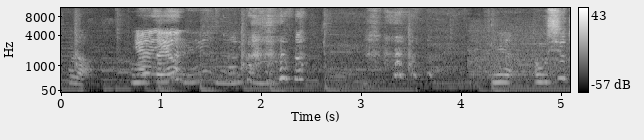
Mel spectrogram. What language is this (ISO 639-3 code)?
jpn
